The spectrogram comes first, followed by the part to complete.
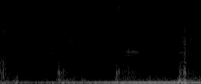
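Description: Soft footsteps on a dirt path and leaf litter, a few faint steps about half a second apart, over a low rumble that grows louder toward the end.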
